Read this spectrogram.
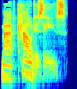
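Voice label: "mad cow disease", British English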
